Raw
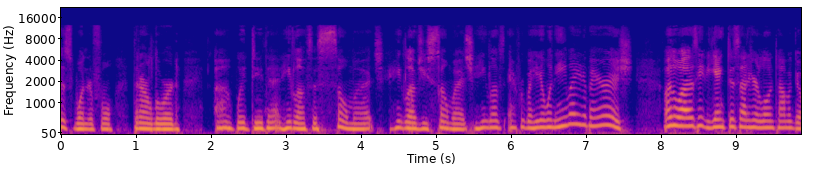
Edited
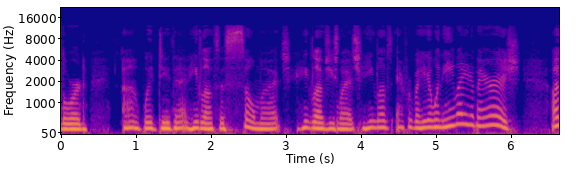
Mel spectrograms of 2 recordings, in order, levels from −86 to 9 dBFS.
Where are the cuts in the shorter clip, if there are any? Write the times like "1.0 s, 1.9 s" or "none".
3.7 s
